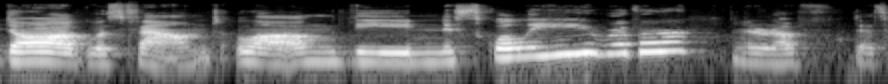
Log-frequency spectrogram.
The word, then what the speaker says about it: Nisqually: weekend a mutilated dog was found along the Nisqually River enough that's how you pronounce it it was skinned and its tail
